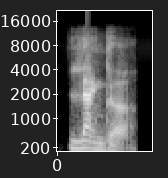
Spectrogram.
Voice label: "languor", Indian

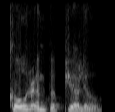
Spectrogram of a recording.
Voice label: "coram populo", Indian

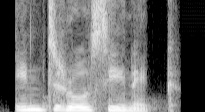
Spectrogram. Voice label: "interoceanic", Indian

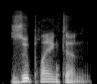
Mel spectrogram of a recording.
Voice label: "zooplankton", American

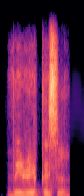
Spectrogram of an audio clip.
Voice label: "varicocele", Indian

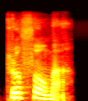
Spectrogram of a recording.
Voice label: "pro forma", Indian; Dictionary

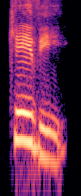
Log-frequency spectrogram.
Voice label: "keV", Indian

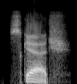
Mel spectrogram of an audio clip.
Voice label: "sketch", American

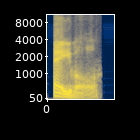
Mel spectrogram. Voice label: "able", British

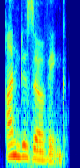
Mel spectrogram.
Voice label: "Undeserving", Indian

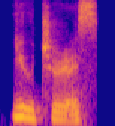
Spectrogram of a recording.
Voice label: "eucharis", Indian

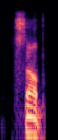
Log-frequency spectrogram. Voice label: "sob", British

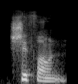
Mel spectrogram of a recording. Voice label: "chiffon", Indian

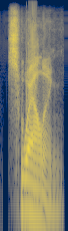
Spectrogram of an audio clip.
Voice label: "swelling", American

